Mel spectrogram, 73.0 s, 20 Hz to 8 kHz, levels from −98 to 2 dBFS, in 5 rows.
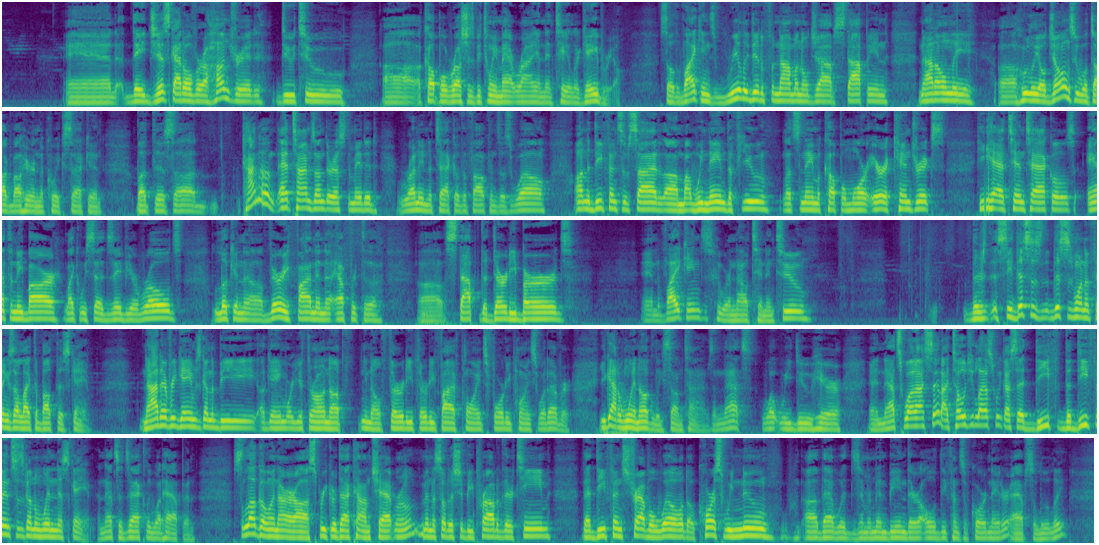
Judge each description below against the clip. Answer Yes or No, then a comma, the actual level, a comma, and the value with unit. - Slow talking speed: No, average, 175 wpm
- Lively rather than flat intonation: No, average, 3.8 semitones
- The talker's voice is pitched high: No, low, 135 Hz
